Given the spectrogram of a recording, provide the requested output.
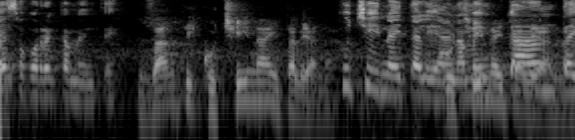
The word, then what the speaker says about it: Santi Cucina Italiana: ¿Cómo se pronuncia eso correctamente? Santi Cucina Italiana.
